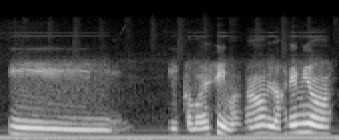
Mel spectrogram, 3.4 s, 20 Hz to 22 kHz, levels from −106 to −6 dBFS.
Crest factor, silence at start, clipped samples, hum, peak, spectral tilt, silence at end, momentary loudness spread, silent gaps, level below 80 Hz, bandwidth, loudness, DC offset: 14 dB; 0 s; under 0.1%; none; -12 dBFS; -7.5 dB/octave; 0 s; 17 LU; none; -48 dBFS; 8.2 kHz; -26 LUFS; under 0.1%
